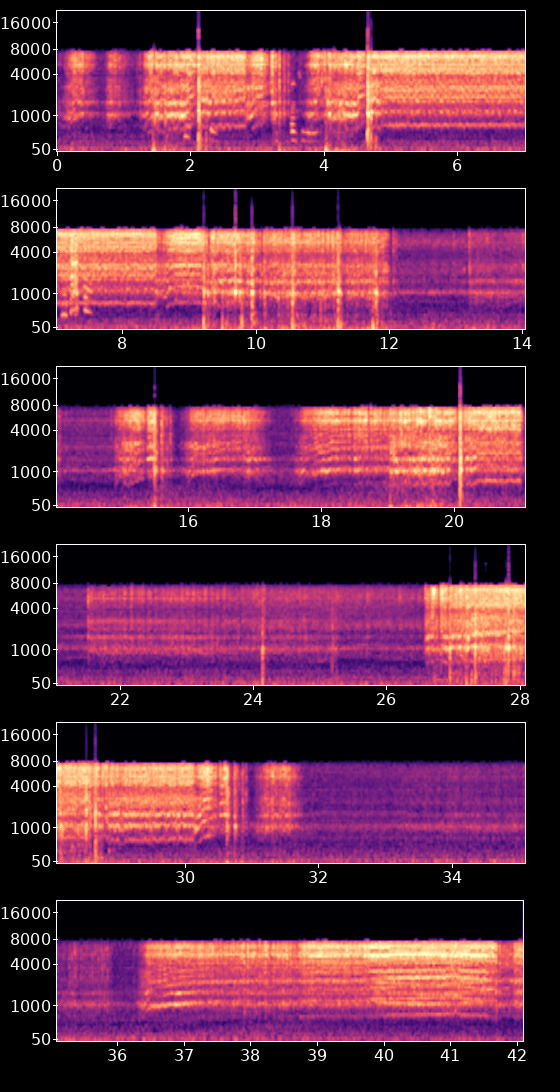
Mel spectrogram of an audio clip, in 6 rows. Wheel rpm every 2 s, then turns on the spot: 70, 120, 160, 170, 170, 140, 40, 70, 80, 160, 80, 60, 40, 130, 160, 70, 10, 30, 130, 160, 160.
12-14 22-26 32-36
